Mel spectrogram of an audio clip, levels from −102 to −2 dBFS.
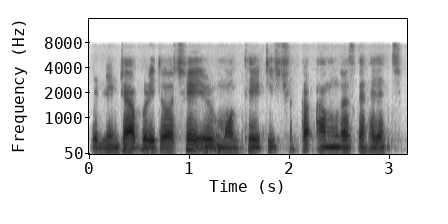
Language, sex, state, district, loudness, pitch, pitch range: Bengali, male, Tripura, West Tripura, -20 LUFS, 100 Hz, 100-105 Hz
